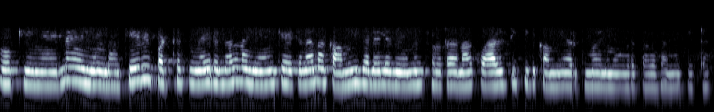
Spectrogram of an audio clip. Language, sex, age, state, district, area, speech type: Tamil, female, 18-30, Tamil Nadu, Erode, rural, conversation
